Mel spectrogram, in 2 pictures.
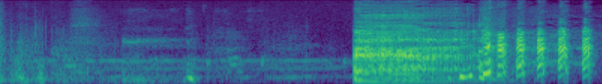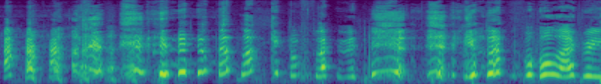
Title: More random burping!!!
